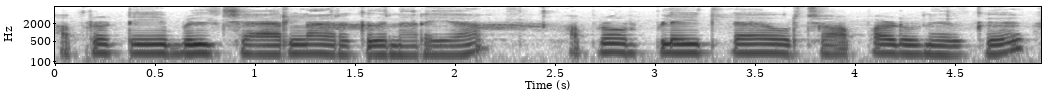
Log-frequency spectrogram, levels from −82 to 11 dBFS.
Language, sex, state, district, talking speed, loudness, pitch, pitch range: Tamil, female, Tamil Nadu, Kanyakumari, 160 wpm, -16 LUFS, 195 Hz, 185-200 Hz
